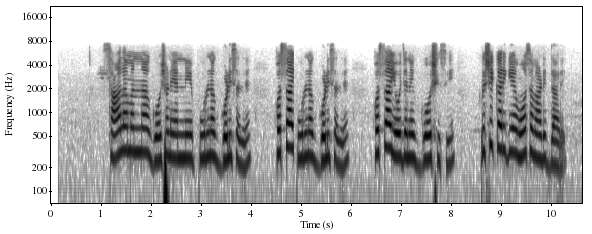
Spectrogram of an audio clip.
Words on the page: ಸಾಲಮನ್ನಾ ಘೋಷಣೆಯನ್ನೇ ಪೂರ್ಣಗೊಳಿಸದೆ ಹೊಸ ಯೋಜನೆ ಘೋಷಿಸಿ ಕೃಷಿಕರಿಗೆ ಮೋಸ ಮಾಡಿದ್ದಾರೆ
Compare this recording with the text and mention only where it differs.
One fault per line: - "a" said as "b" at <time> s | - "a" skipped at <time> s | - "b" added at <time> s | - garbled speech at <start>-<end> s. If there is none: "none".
- "ಪೂರ್ಣಗೊಳಿಸದೆ ಹೊಸ" added at 4.9 s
